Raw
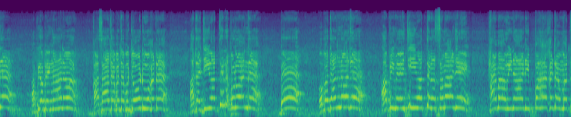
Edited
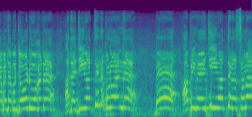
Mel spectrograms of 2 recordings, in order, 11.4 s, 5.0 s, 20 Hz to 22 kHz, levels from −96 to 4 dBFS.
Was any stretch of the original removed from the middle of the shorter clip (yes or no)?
yes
